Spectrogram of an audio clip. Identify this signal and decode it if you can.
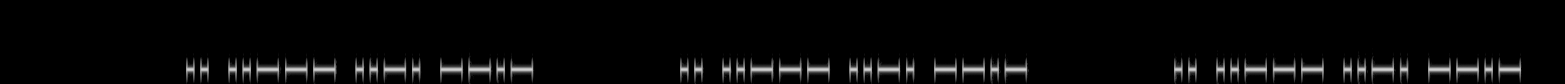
Morse code, heard as a keyed tone, about 17 wpm, 700 Hz. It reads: I2FQ I2FQ I2FQ
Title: DXCC-100 Call Signs - 4 Characters - Repeated 3x - 17wpm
